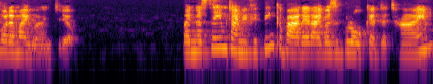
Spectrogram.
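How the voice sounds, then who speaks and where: A woman speaks in a high pitch with a Hungarian accent. Her pitch varies in an ordinary way. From Hungary. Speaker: real estate agent. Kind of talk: interview. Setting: live video stream. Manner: animated.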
